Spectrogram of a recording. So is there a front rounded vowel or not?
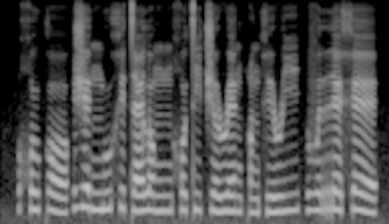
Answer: no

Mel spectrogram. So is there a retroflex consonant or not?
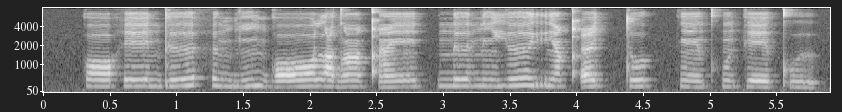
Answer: no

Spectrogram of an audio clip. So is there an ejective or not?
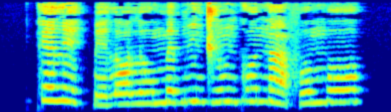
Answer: no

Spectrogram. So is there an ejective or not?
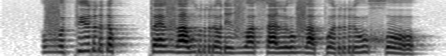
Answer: no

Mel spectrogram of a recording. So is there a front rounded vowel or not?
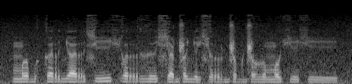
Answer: no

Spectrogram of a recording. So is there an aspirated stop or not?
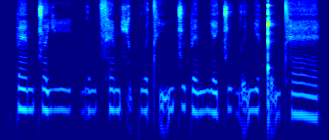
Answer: yes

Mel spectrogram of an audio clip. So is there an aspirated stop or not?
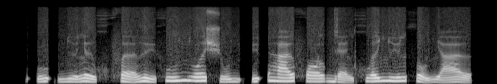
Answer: no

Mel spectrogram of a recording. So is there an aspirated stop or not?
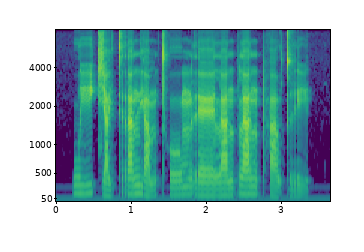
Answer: yes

